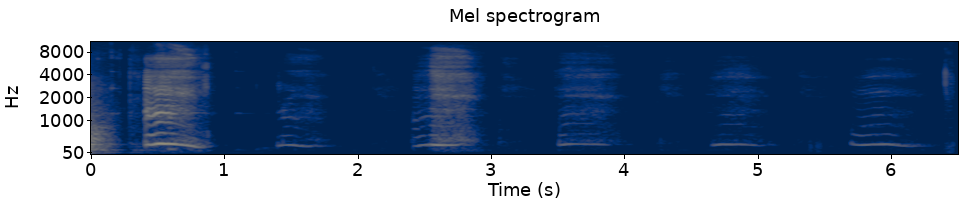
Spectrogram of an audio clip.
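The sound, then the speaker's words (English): Heavy, breathy huffing and puffing from a pregnant person, about seven voiced gasps and exhales in an uneven rhythm, the first few loud and strained, the rest shorter and softer, with no talking. “Really heavy breathing. Sorry, I'm huffing and puffing because I have a baby in my tummy.”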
